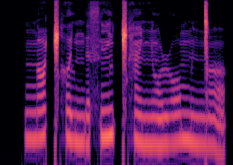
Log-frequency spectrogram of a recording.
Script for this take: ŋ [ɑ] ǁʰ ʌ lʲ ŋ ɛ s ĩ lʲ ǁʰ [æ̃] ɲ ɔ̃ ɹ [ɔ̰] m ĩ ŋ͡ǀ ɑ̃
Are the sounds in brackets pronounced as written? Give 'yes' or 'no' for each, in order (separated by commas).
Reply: yes, yes, no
